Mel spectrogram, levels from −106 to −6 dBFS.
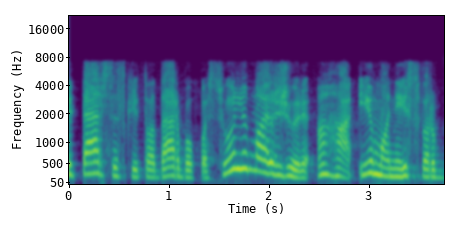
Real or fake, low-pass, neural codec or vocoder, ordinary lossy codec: fake; 7.2 kHz; codec, 16 kHz, 4 kbps, FunCodec, trained on LibriTTS, 50 frames a second; Opus, 64 kbps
